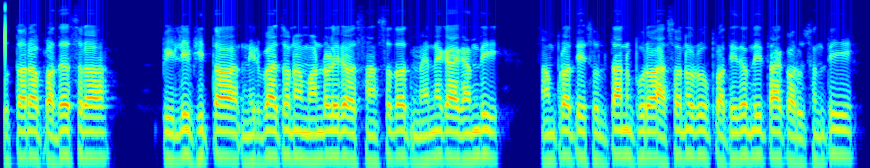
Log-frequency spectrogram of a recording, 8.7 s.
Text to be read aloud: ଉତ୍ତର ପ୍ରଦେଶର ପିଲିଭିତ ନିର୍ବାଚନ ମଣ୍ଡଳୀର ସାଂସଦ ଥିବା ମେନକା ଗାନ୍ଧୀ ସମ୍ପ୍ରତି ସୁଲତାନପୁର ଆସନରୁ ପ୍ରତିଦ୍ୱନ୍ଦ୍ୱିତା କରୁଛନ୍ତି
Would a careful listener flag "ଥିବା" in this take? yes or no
yes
